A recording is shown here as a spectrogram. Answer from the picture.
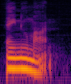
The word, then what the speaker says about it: denouement: Pronounced Enuman. I like that one.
